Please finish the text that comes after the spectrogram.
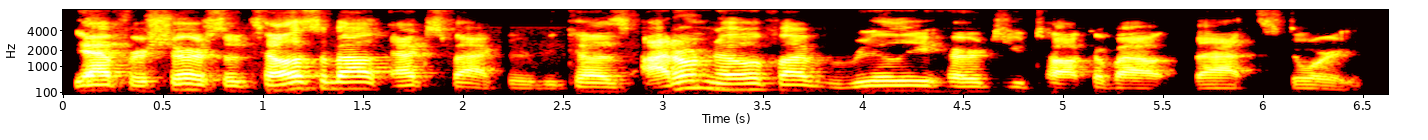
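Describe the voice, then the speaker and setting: A man's voice: medium pitch, lively intonation, moderate pace, pushed and bright, rough recording. A young adult man hosting a casual interview, agreeable and informal, sprinkling in "like" and "right?". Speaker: podcast host, interviewer.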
